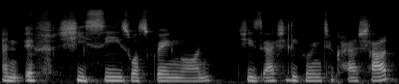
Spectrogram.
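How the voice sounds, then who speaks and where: A young woman from Botswana hosting a casual solo podcast, her throat slightly raspy from the flu, rambling in a relaxed way about life and spirituality. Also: sits low, unhurried. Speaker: podcast host.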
